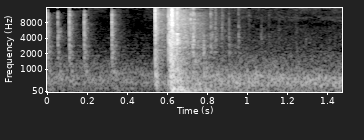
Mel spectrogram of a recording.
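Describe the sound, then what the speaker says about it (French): A door pulled shut with a single solid thump and brief rattle at mid-point, preceded by a few soft clicks, with quiet room tone around it. "Et voilà qu'ils ferment la porte."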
